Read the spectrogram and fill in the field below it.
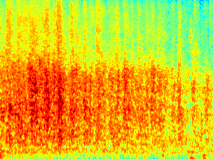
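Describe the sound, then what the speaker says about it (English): Steady applause from a crowd for a keynote speaker at a university event, dense and sustained throughout at moderate level, with no pauses. "Big round of applause for him,"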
